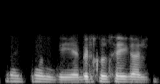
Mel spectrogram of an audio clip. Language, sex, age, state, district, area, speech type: Punjabi, male, 30-45, Punjab, Jalandhar, urban, conversation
